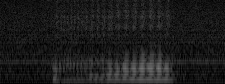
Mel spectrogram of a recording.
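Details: A sleeping puppy, fast asleep, makes a single drawn-out, tonal snoring breath in. Snoring.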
